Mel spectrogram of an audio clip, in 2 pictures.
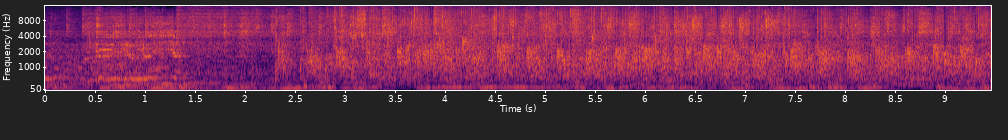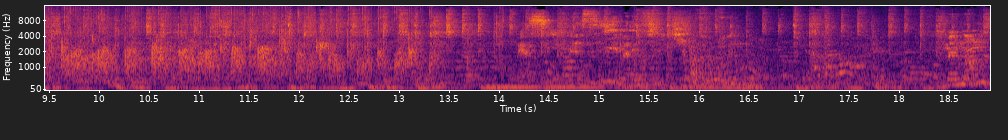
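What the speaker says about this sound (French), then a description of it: "On peut l'applaudir." Audience applause for a cosplayer at a cosplay contest, loud sustained clapping with some cheering and crowd chatter mixed in, while a presenter's voice carries over it.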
